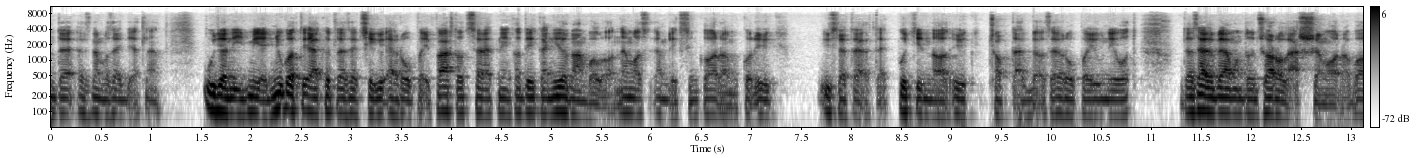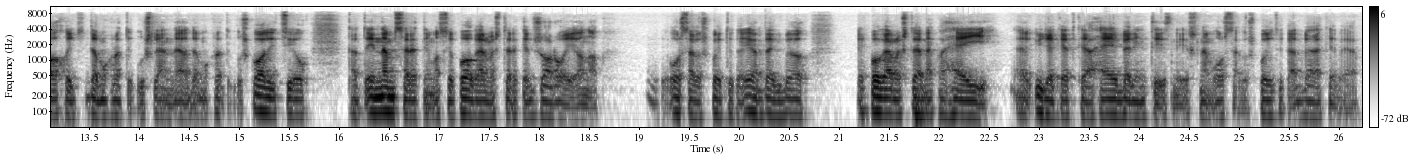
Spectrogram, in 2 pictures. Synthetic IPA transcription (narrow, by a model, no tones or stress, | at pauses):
d̪ɛʔɛznɛmɒzɛɟːɛ̰t̪lɛ̰n | uɟɒniːɟmiɛɟɲuɡɒt̪ːiɛlkøt̪ɛlɛzɛt͡ʃːeːɡyʔɛuɾoːpɒjḭpaːrt̪o̞t̪sɛɾɛt̪neːŋkɒd̪eːkaːɲilvaːɱvɒlo̰ːɒ̰nːʔɛmɒzɛmlḛːksyŋkɒrːɒ̰ɒ̰miko̞ɾøːk | yzlɛt̪ɛ̰lt̪ɛ̰k̚pucinːɒlʔøːkt͡ʃɒp̚t̪a̰ːɡ̚bɛ̰ɒzɛuɾoːpɒjiunijoːt̪d̪ɛɒzɛløːbɛlmo̞nd̪ot̪ʒɒɾo̞lʔa̰ːʃːɛmɒ̰rːɒ̰vɒlɒho̞ɟd̪ɛmo̞krɒt̪ikuʃlɛ̰nːɛɒd̪ɛmo̞krɒt̪ikuʃkoɒliːt̪sijoːt̪ɛaːt̪eːnːɛmsɛɾɛt̪nḛːmɒst̪hocpo̞lɡaːrmɛʃt̪ɛɾɛkɛt̪ʒɒɾo̞jːɒ̰nɒ̰k | o̞rsaːɡo̞ʃpo̞lit̪ikɒieːrd̪ɛɡbøːl | ɛc̚po̞lɡaːrmɛʃt̪ɛrnʔɛkɒɦɛjiyɟɛkɛt̪kɛlhɛjbɛnint̪ḛːznḭḛːʃnɛmo̞rsa̰ːɡo̞ʃpo̞lit̪ika̰ːd̪̚bɛlɛkɛvɛ̰rn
